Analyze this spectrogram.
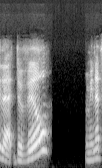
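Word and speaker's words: Deauville: that loop now how do you say that deville i mean that's how you say when it's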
